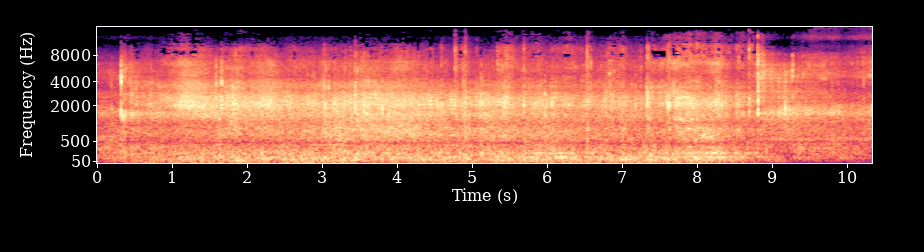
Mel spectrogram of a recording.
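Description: Hockey sticks click against a puck and the ice.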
